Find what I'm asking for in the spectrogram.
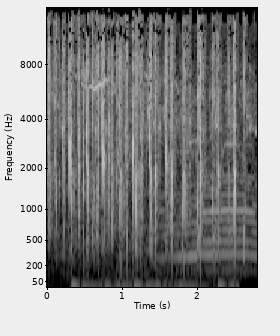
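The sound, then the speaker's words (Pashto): Scattered hand clapping from an audience at a village gathering about a planned cultural centre, heard as a run of quick, uneven claps, with a voice joining over the later part. “وایم کور مو له غلې ډک شه، وایم لاسونه ورته وپړکا وای.”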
